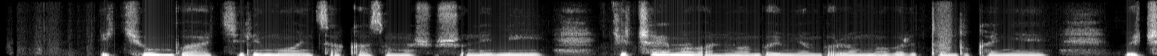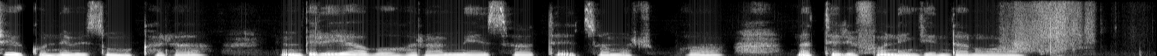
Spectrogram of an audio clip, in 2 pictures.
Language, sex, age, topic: Kinyarwanda, male, 18-24, health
